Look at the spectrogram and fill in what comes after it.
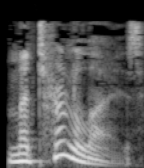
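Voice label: "maternalize", British English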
